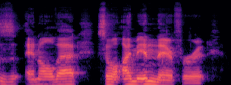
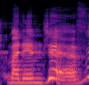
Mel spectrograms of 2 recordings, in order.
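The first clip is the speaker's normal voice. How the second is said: mock Gambit accent; 5 semitones higher, slower than usual. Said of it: "Channing Tatum's accent's a little offensively".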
